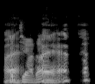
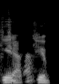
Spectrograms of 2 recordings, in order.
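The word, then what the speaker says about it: Pejeta: Old Pajeta. Pajeta. Yeah, Old Pajeta. You pronounce the J. It's not like Spanish.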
